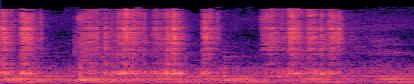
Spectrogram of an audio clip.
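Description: A small hand blade scraping along the cut-out edge of a plaster pumpkin in a quick series of short strokes, shaving off the sharp edge and burr.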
